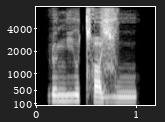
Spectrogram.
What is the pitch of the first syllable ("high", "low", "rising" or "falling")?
high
